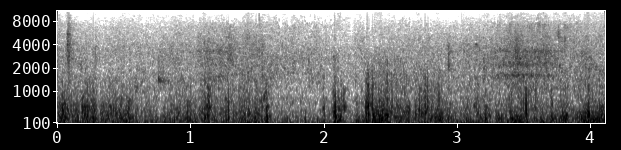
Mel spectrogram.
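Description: A sailboat moving fast under sail in brisk wind off Mount Desert Island, Maine, with loud gusty rushing and water noise buffeting the microphone steadily throughout.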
